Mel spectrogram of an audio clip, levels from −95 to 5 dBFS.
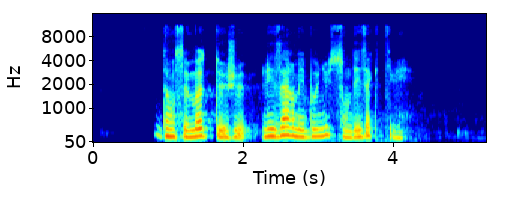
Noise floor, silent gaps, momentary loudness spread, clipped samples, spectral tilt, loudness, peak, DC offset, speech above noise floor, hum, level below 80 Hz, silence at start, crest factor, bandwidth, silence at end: -89 dBFS; none; 14 LU; under 0.1%; -8 dB/octave; -23 LUFS; -6 dBFS; under 0.1%; 66 dB; none; -70 dBFS; 0.85 s; 18 dB; 11.5 kHz; 1.1 s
